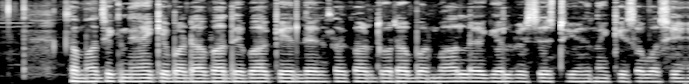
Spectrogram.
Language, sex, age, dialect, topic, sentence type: Maithili, male, 18-24, Southern/Standard, banking, question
